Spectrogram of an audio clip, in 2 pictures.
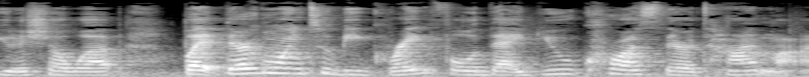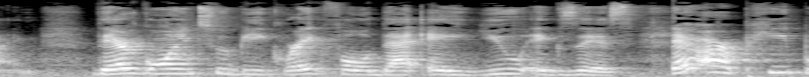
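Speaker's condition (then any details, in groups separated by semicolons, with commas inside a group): No condition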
